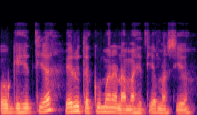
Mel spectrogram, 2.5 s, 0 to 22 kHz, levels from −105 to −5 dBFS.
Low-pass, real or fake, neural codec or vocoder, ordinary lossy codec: 7.2 kHz; real; none; Opus, 32 kbps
